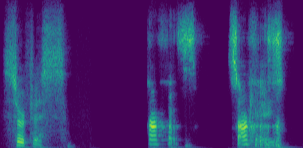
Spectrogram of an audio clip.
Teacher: accent at the beginning you guys and instead of saying face that turns to a fist surface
